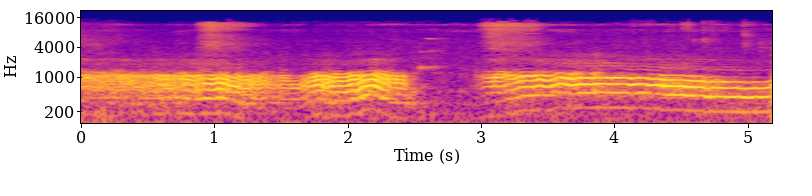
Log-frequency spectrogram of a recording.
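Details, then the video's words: Labrador Retriever puppy, five days old, one of Belle's litter of eight born October 15, 2023, indoors: a long wavering, nasal crying wail, breaking once after about two seconds, then resuming as a steady drawn-out moan. "5 Day Old Labrador Puppies"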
